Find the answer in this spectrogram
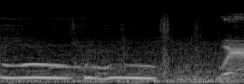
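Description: A man's voice giving a cartoon werewolf howl: one long held note that sinks slightly in pitch, wavers briefly about a second in, and stops about a second and a half in.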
